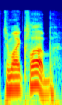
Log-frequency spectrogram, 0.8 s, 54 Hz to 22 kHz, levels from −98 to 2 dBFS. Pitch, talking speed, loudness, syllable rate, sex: 130 Hz, 220 wpm, -14 LUFS, 3.9 syllables/s, male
